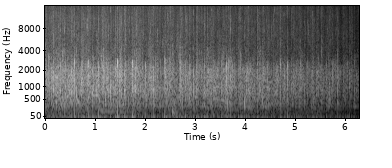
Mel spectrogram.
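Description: Audience applauding, a dense patter of many hands clapping that fades out gradually over the last few seconds.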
